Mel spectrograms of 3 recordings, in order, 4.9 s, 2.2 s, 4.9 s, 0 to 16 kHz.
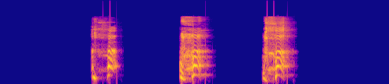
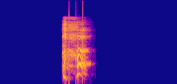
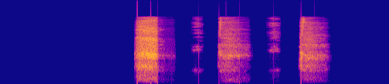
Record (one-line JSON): {"three_cough_length": "4.9 s", "three_cough_amplitude": 31747, "three_cough_signal_mean_std_ratio": 0.31, "cough_length": "2.2 s", "cough_amplitude": 32566, "cough_signal_mean_std_ratio": 0.28, "exhalation_length": "4.9 s", "exhalation_amplitude": 20126, "exhalation_signal_mean_std_ratio": 0.25, "survey_phase": "beta (2021-08-13 to 2022-03-07)", "age": "65+", "gender": "Female", "wearing_mask": "No", "symptom_none": true, "smoker_status": "Never smoked", "respiratory_condition_asthma": false, "respiratory_condition_other": false, "recruitment_source": "REACT", "submission_delay": "1 day", "covid_test_result": "Negative", "covid_test_method": "RT-qPCR"}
